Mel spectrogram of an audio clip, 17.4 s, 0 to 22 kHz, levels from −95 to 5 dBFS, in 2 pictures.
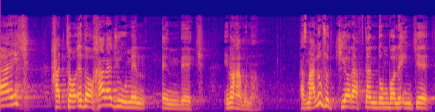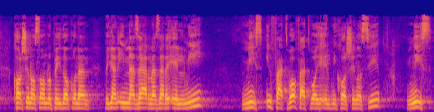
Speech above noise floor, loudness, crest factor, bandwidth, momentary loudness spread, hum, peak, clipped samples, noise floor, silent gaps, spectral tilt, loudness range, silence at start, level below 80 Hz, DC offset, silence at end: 40 dB; -16 LUFS; 16 dB; 13 kHz; 12 LU; none; 0 dBFS; under 0.1%; -56 dBFS; none; -4 dB/octave; 4 LU; 0 s; -68 dBFS; under 0.1%; 0.05 s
